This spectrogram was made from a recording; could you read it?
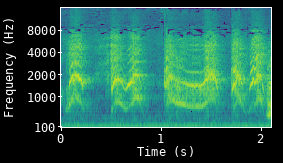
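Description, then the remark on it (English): A puppy-like dog gives four loud, high-pitched yapping barks in quick succession, over a faint steady hum and with no talking. “Yep, a dog. A puppy-like dog.”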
